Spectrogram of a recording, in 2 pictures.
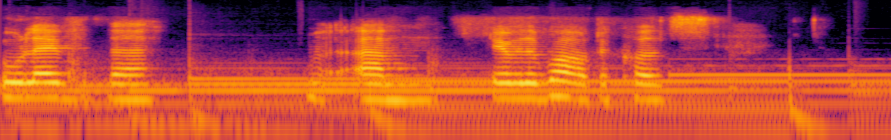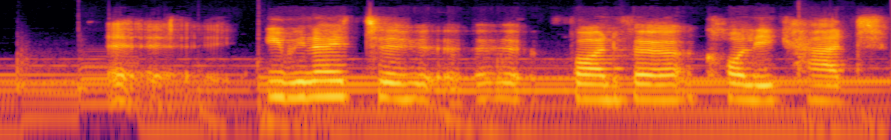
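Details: Adult woman with a stammer; stammering.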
